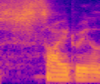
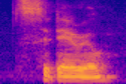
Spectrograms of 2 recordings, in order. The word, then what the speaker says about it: sidereal: look at it and i say side real but it's not side real it's like side sidereal it's outside a real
